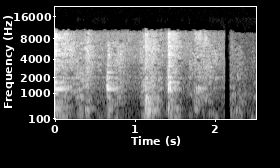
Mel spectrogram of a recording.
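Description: Tomatoes sautéed in a pan for aloe vera chutney. Soft sizzling sits under several distinct stirring scrapes from a utensil, close and intermittent, with no voices.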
